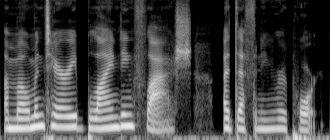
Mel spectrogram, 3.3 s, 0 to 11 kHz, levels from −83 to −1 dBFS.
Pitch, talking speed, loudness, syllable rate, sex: 195 Hz, 125 wpm, -17 LUFS, 4.8 syllables/s, female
